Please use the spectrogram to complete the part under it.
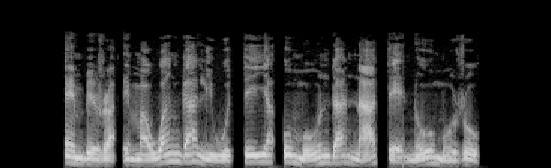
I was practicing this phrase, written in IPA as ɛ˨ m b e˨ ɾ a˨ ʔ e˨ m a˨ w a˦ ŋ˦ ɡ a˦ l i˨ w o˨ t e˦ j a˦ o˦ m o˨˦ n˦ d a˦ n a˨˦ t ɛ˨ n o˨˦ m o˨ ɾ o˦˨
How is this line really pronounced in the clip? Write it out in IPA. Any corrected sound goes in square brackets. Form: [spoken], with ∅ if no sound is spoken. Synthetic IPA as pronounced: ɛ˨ m b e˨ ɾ a˨ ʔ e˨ m a˨ w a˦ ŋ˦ ɡ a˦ l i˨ w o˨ t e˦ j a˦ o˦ m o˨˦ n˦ d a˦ n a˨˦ t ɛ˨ n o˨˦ m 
